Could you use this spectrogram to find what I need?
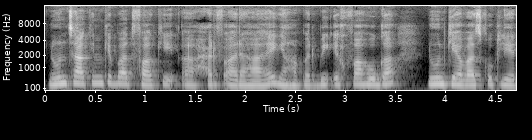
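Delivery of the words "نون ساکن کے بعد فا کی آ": normal talking voice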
